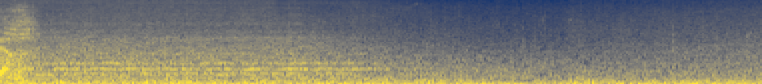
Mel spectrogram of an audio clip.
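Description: Steam hisses and roars in a deep rumble.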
